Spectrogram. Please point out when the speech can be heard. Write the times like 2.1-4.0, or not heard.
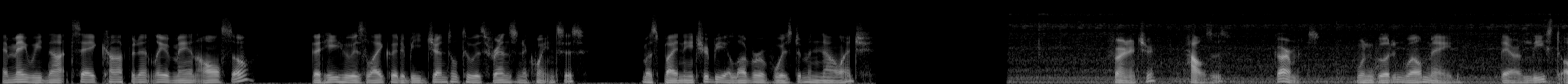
0.0-8.7, 11.1-15.6.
